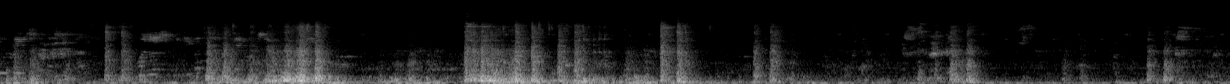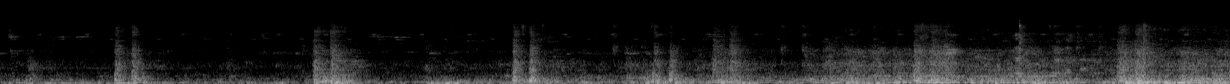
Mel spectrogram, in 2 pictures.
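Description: A train rumbles along the tracks, wheels clacking over rail joints.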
